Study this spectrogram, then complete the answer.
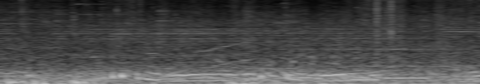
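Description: Pigeons with red eyes and dark plumage coo close by in a series of soft throaty calls, with a brief burst of noise at the start.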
